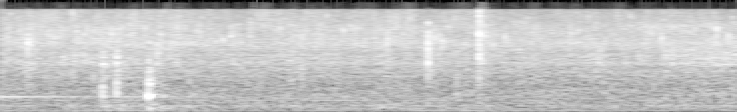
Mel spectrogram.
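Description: Chopped vegetables for spaghetti sauce sizzle steadily in a pan, a soft continuous frying hiss with a few faint clicks of stirring and no talking.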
